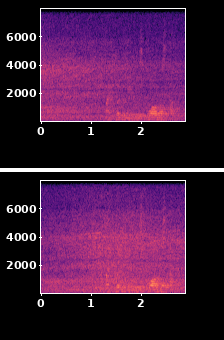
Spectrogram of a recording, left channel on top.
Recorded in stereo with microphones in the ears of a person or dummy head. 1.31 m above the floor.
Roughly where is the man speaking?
Right.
